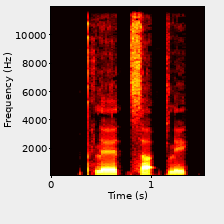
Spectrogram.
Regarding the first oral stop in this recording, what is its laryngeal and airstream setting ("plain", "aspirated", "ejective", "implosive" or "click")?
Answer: aspirated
